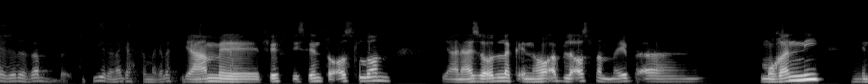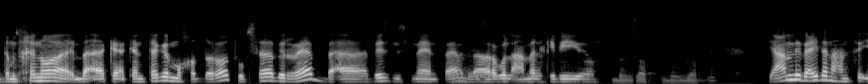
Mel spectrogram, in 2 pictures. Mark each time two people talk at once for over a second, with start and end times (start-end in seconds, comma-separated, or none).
13.1-14.7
